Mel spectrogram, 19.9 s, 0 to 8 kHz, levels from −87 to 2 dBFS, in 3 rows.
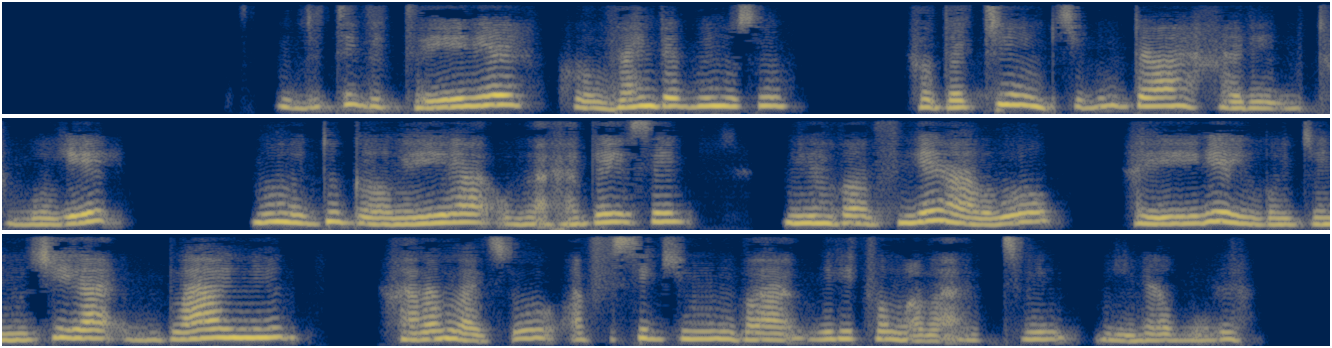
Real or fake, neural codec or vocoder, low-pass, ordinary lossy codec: fake; codec, 16 kHz, 0.5 kbps, FreqCodec, smaller model; 7.2 kHz; MP3, 32 kbps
